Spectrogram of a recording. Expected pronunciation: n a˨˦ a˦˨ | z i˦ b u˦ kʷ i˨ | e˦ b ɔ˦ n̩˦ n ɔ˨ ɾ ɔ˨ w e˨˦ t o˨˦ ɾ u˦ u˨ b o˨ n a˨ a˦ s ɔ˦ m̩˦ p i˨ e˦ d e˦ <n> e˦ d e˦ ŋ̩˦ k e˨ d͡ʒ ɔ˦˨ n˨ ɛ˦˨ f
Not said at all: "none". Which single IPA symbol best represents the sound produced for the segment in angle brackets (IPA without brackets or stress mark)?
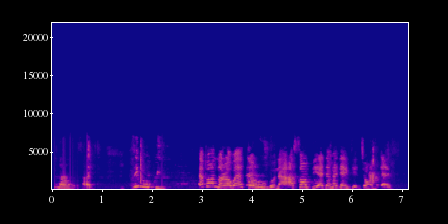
m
